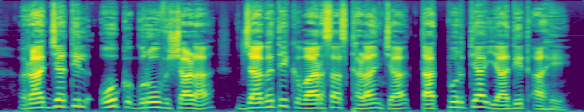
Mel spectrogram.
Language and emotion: Marathi, neutral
